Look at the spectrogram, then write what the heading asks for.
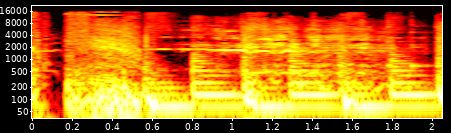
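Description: A loud horse neigh rings out in a long, quavering whinny with several pulsing breaks, heard on its own with no talking.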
